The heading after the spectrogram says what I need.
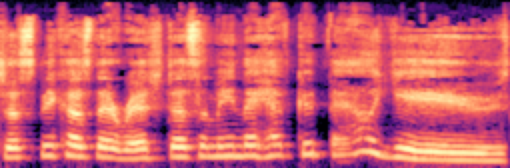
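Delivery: lilting, stretched drawl. Quoting a show character's favorite line, the speaker imitates her lilt and drawl. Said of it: "That lilt and that drawl".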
